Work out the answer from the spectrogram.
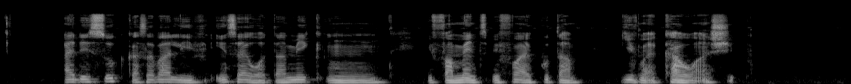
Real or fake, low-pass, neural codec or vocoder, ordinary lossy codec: real; 10.8 kHz; none; none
